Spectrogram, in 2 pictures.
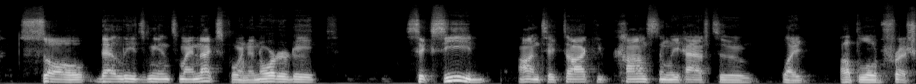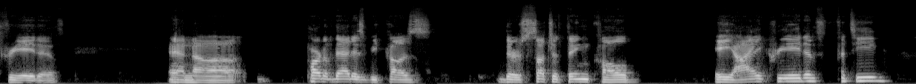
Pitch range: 110-125 Hz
